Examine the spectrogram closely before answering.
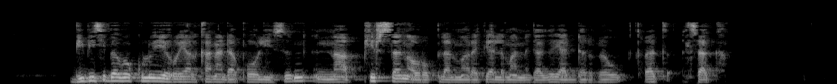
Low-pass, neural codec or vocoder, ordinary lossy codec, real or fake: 7.2 kHz; none; MP3, 32 kbps; real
